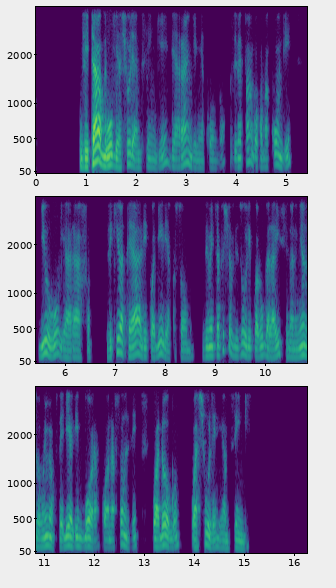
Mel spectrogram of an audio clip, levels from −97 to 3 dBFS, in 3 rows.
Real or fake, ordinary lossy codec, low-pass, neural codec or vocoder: fake; Opus, 32 kbps; 3.6 kHz; autoencoder, 48 kHz, 128 numbers a frame, DAC-VAE, trained on Japanese speech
